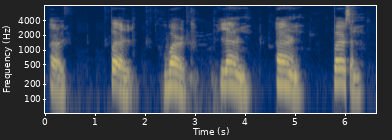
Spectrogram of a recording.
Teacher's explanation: इसमें अ का साउंड आता है, थोड़ा इलोंगेटेड होता है और टंग को थोड़ा सा ट्विस्ट किया जाता है।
